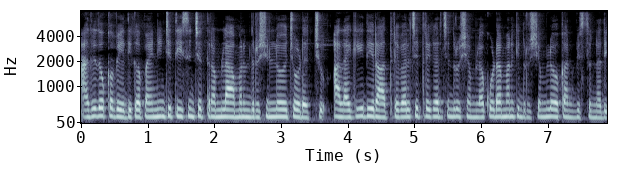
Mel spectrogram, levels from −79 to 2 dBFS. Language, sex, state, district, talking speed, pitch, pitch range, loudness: Telugu, female, Andhra Pradesh, Krishna, 135 wpm, 190 Hz, 185-195 Hz, -14 LUFS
